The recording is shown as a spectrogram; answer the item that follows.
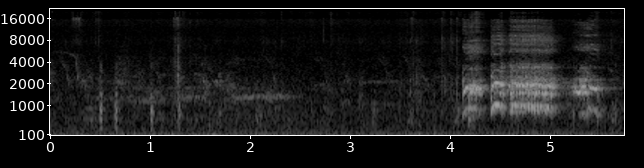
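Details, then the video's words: Decoy rooster used for forest hunting, crowing a four-part call of short, short, long and short notes near the end, after a stretch of faint whistles from other birds in the background. "Tiếng gáy gà mồi"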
